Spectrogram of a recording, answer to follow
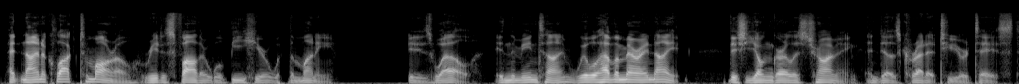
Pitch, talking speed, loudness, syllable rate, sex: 90 Hz, 205 wpm, -21 LUFS, 5.1 syllables/s, male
